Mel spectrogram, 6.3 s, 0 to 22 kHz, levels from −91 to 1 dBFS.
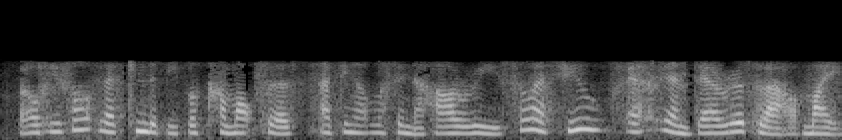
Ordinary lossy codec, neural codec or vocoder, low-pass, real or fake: AAC, 16 kbps; codec, 16 kHz in and 24 kHz out, 0.6 kbps, FocalCodec, streaming, 4096 codes; 3.6 kHz; fake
